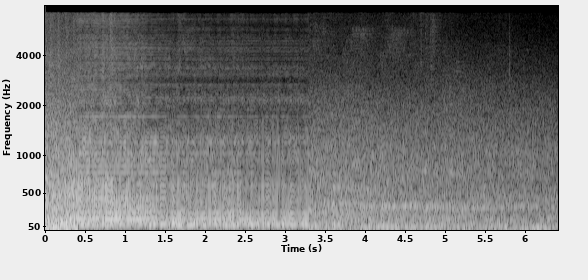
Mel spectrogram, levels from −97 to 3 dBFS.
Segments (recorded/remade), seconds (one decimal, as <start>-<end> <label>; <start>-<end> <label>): 0.0-0.4 recorded; 0.4-3.3 remade; 3.3-6.4 recorded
